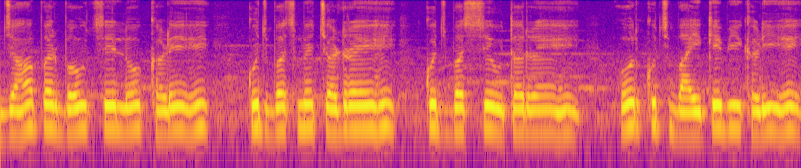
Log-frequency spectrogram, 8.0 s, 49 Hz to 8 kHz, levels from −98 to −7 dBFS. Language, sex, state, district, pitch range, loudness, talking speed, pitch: Hindi, male, Rajasthan, Jaipur, 150-170 Hz, -15 LUFS, 185 wpm, 160 Hz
